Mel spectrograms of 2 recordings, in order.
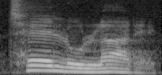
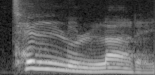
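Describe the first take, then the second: First: 첼룰라레 slowly with a single short L. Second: 첼룰라레 with a long held double L. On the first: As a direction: say 첼룰라레 as "che-lu-la-re", the L not held. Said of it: "하나밖에 없었다면 첼룰라레". (첼룰라레를 L 하나로 느리게) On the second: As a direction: say 첼룰라레 as "chel-lu-la-re", closing firmly on the L. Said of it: "두 개가 있으면 첼룰라레". (첼룰라레의 첫 L을 겹쳐서 길게) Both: Shown as a demonstration.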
